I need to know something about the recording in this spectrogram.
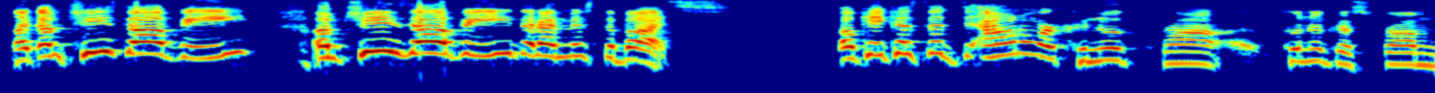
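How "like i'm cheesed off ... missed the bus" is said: louder, higher Canadian "I'm cheesed off, eh?"; hammed-up Canadian gripe; Canadian accent with "eh". Shown as a demonstration. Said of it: "Canadian English, eh?".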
